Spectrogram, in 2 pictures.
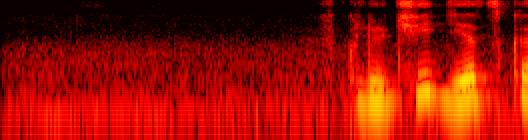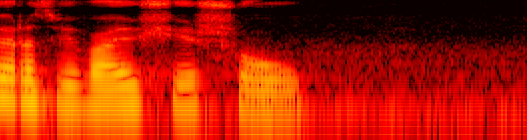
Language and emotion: Russian, neutral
